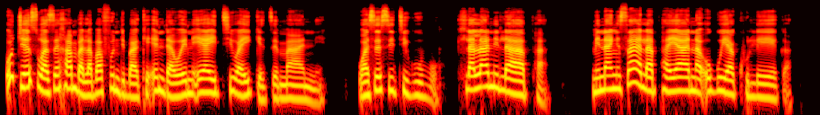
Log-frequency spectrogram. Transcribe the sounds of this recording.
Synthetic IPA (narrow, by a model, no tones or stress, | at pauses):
ud̥ʒ̥ʱesuwasɛhambʱalaβafundʱiβakʰɛʔɛndʱaweniɛjajitʰiwaiɡ̥ʱɛ̥t͡sʼɛmaːnɛ | wasesitʰiɣuːβɔ̰ | ɬalanilaːpʰa̰ | minaŋisajalapʰajanaʔuɣujakʰulɛːɣa̰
